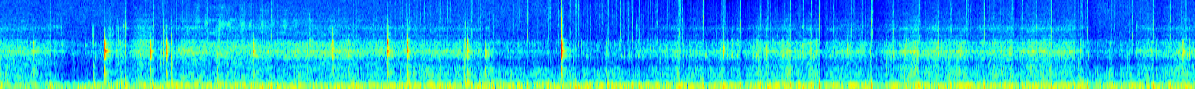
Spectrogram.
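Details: Steady low rumble of wind and movement, with scattered sharp clicks and knocks throughout and no animal voices.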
